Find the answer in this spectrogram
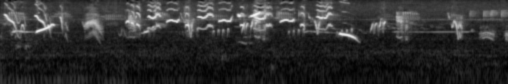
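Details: Oriental magpie-robin tending its young, with clipped high chirps in quick series, a few long slurred whistles, and a thin sustained tone in the background.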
